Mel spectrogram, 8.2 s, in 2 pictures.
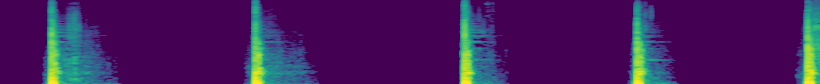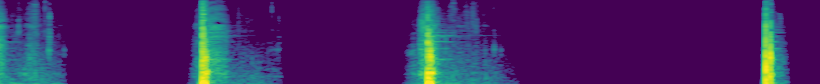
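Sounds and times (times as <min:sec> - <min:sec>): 
football ball kick: 0:02.3 - 0:02.6, 0:03.2 - 0:03.4, 0:04.0 - 0:04.4, 0:05.1 - 0:05.4, 0:06.2 - 0:06.6.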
